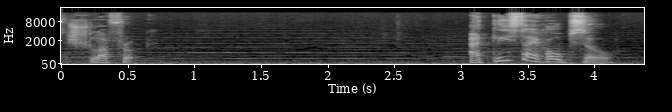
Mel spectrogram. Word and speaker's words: Szlafrok: It's not with an S, but it's an Esh, basically. It is our red Terran, representing no team currently. It's Szlafrok.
